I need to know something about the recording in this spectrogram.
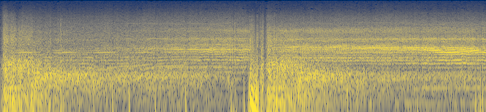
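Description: Experimental noise music: a dense, steady noisy drone with thin high whistling tones that grow louder in the second half, and one sharp hit with a falling swoop about three seconds in.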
